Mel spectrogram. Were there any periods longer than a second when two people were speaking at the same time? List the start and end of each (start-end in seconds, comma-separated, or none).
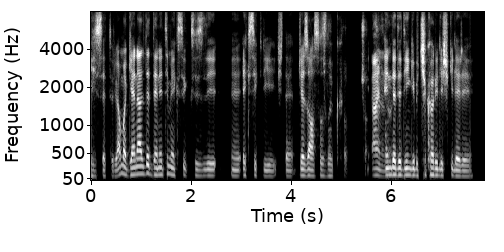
none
